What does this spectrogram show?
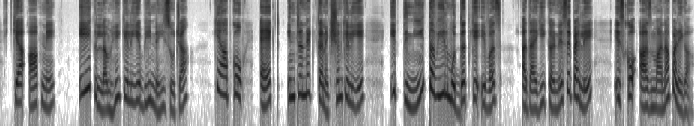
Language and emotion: Urdu, disgusted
